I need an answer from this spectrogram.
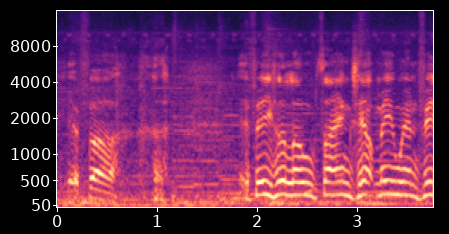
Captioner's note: chuckles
